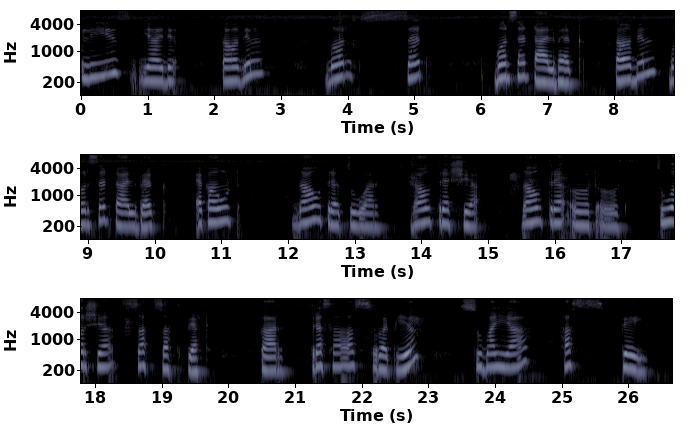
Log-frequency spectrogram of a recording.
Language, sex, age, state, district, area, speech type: Kashmiri, female, 18-30, Jammu and Kashmir, Ganderbal, rural, read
